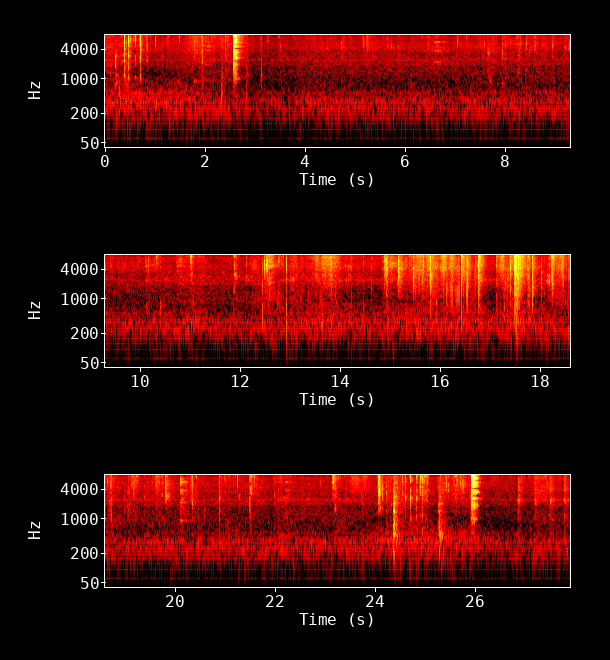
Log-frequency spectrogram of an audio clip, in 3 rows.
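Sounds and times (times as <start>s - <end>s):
person chewing food: 0.0s - 2.2s, 4.2s - 15.2s, 18.0s - 25.9s
low background hum: 0.0s - 27.9s.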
